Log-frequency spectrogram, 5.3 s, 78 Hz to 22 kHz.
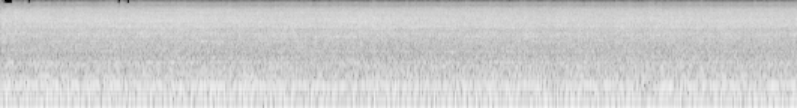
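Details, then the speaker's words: Rebuilt Porsche 911 3.2 Carrera engine, second or third start, cold, slightly rich. Smooth, even flat-six burble at idle with no tapping or knocks until shut off; no smoke, great cold oil pressure. Normal idle. "And as you can see, it runs beautifully. It starts great when it's cold, doesn't blow any smoke."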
